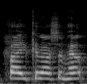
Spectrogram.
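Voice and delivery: playful put-on request; mock pleading wife. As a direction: imitate a partner asking for help. Husband acts out wife asking.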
